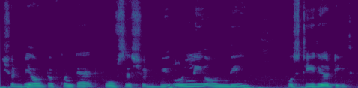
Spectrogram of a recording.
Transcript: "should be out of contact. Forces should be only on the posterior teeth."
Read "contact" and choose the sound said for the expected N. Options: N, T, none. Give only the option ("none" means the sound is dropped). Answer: N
